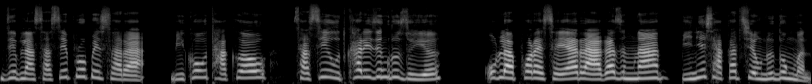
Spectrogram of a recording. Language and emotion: Bodo, angry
